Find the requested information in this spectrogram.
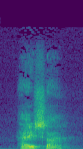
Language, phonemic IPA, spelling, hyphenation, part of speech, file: Dutch, /ˈɦɛi̯.saː/, heisa, hei‧sa, noun / interjection, Nl-heisa.ogg
- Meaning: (noun) fuss, ado, to-do, commotion; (interjection) huzzah, hey, hurrah; expression of happiness or excitement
